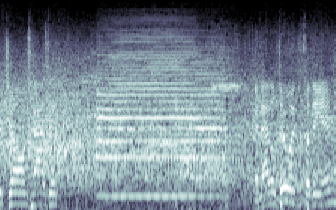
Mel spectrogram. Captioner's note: horn blows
